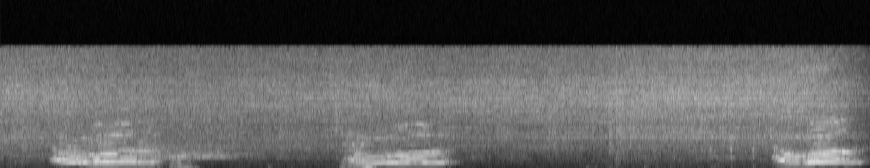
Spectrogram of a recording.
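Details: Domestic cat making what are described as weird noises: three drawn-out, wavering meows with rich harmonics, the first two bending downward at the end, separated by pauses of about two and three seconds, over faint steady background hiss.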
